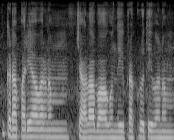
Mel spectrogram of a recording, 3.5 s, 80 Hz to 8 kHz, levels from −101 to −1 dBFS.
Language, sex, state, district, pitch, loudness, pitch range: Telugu, male, Telangana, Karimnagar, 140 Hz, -28 LUFS, 135-150 Hz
